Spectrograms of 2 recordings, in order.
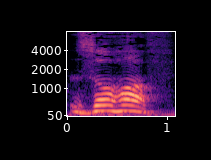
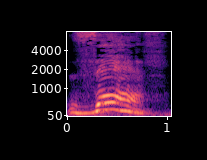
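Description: First: The word is said with o vowels. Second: The word is said with e vowels. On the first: Strict judgment stands alone. "Not Zohov" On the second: Strict judgment is tempered with mercy. "we're going to pronounce Zohov is not Zohov. It's Zehev"

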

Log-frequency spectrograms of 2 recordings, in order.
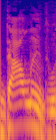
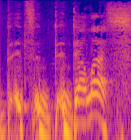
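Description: First: The word ends with a d sound. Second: The word ends with an s sound. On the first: The speaker calls it wrong. "We say Dalid with a D. It's not correct" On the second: The speaker calls it right. "It's Deles"

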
